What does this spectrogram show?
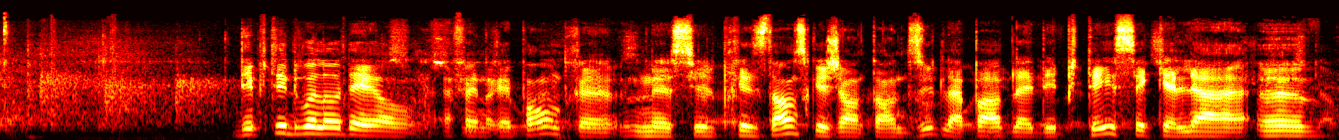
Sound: some Applause

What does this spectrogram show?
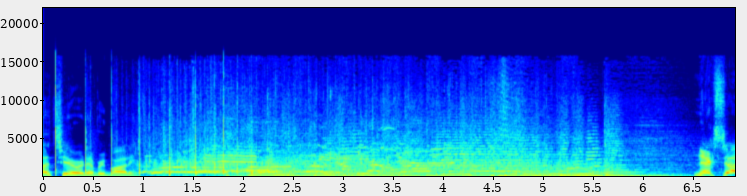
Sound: cheers and applause

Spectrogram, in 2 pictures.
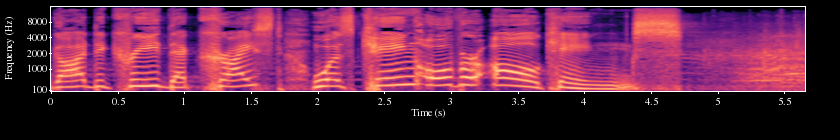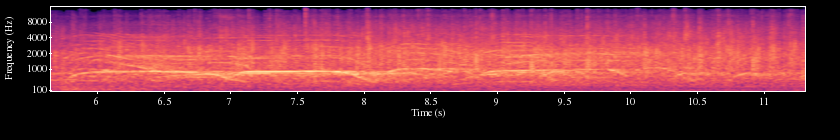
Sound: audience cheering

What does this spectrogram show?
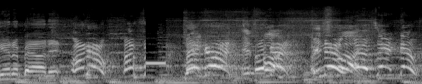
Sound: beep

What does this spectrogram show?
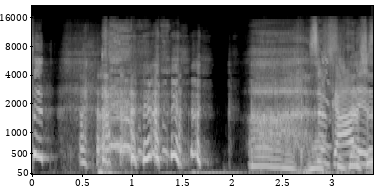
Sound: Rob and Megan laughing

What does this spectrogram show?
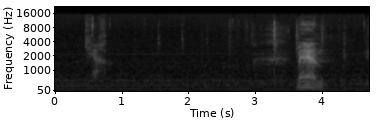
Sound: clapping

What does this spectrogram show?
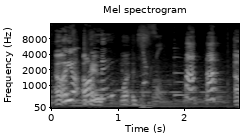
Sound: laughs

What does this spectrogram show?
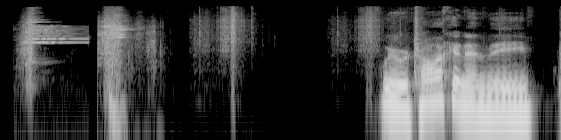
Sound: sword slashes

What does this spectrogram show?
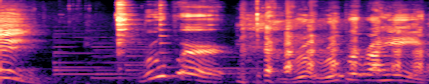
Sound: laughs

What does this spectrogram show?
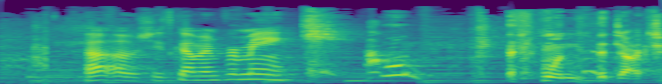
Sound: toddler sneezes

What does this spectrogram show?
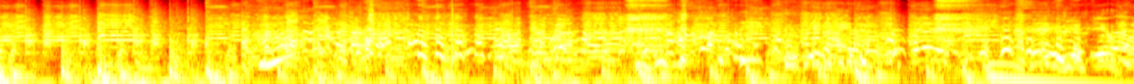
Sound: everyone laughing

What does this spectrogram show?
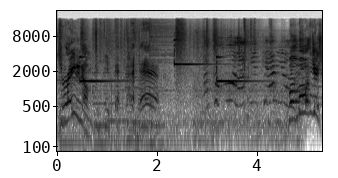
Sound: chuckling

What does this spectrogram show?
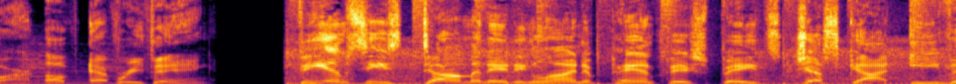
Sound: voiceover

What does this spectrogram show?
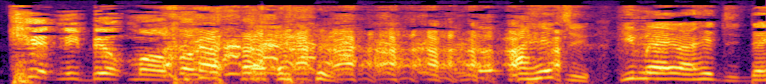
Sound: all laugh

